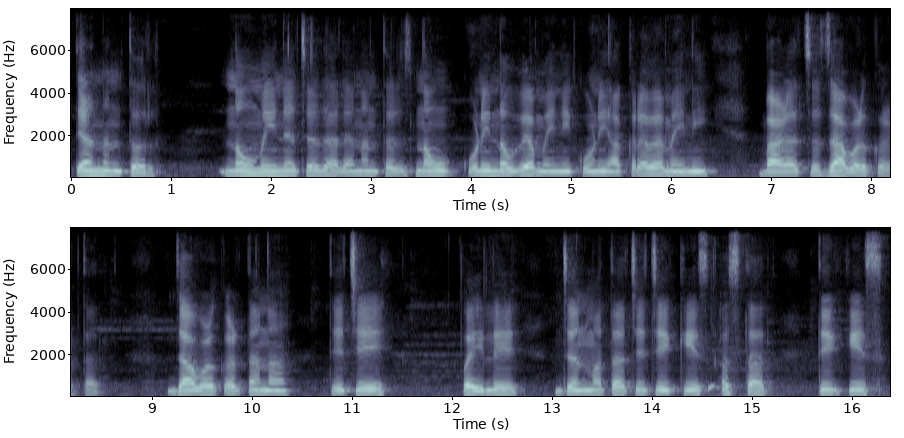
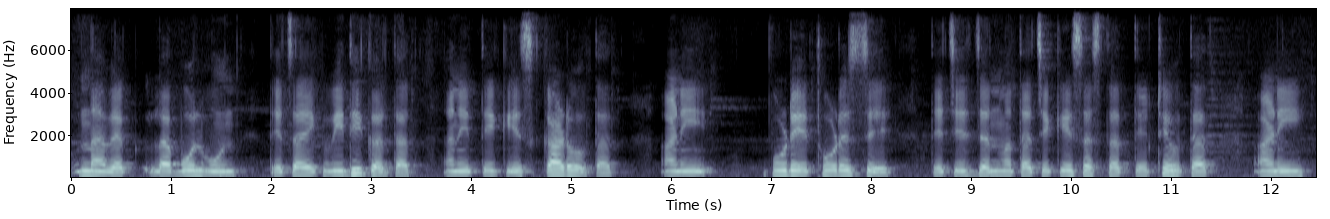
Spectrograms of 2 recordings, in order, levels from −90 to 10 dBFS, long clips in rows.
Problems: none marked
